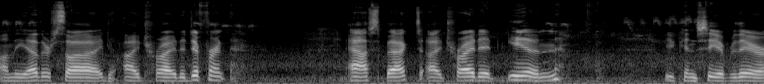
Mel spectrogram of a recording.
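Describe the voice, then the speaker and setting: The speaker talks at a fairly slow pace with long, frequent pauses. The intonation is monotone and flat. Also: woman, fairly low pitch for a woman. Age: 60s. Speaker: novice home DIYer. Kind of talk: casual tutorial walkthrough. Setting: outdoors in garden. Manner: casual, with fillers.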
